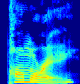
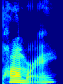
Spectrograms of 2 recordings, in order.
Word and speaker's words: Pomeroy: But the next case is Jesse Pomeore. And I'm I know I'm saying his last name wrong. Pomeroy.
